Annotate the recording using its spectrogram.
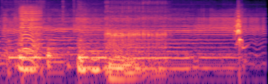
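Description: Cartoon character voice cries: a short rising-and-falling yelp, then a long held note, over background music.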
